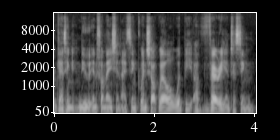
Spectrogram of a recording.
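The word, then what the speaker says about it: Gwynne Shotwell: know and i did not know how to pronounce her name correctly so i said gwinnie shotwell which i actually like better than gwen shot well still but it's gwen shotwell and mike always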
